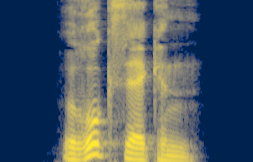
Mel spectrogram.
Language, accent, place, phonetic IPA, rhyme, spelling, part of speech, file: German, Germany, Berlin, [ˈʁʊkˌzɛkn̩], -ʊkzɛkn̩, Rucksäcken, noun, De-Rucksäcken.ogg
- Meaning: dative plural of Rucksack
